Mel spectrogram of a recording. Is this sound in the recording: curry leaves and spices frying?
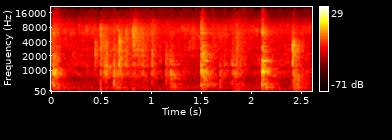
yes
